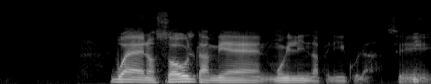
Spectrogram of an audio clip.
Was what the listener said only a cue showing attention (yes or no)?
no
